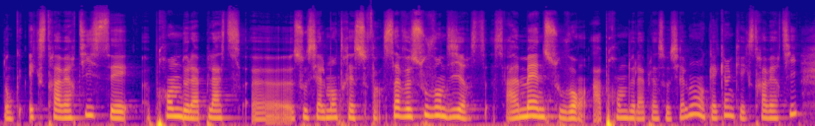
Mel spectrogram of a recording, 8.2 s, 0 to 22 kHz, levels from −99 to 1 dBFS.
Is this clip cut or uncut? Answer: uncut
